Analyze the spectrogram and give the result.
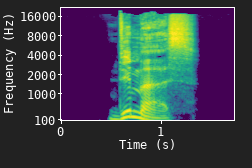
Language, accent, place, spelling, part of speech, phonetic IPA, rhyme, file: German, Germany, Berlin, Dimmers, noun, [ˈdɪmɐs], -ɪmɐs, De-Dimmers.ogg
- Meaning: genitive singular of Dimmer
